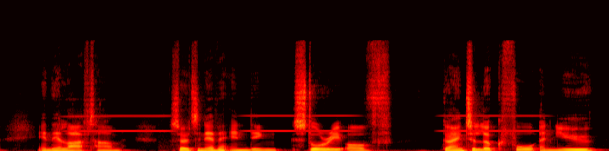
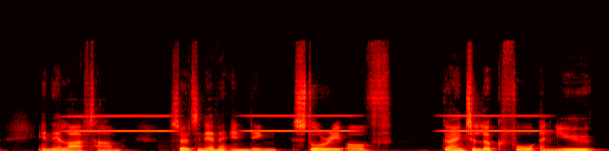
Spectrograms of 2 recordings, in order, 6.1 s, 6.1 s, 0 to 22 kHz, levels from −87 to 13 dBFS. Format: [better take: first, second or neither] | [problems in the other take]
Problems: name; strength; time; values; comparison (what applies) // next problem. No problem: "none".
first | high-pitched whine; loud; from 0.5 to 1.5 s, from 2.5 to 3.5 s and from 4.5 to 5.5 s; 3 kHz, 10 dB below the speech; faint in the first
